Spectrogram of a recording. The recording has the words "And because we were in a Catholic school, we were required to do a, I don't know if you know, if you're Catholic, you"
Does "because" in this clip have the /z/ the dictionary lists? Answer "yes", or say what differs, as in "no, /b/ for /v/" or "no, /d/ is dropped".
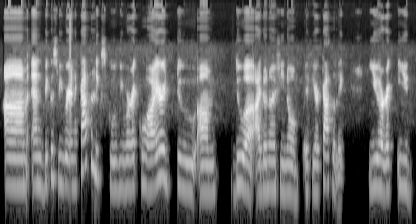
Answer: no, /s/ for /z/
